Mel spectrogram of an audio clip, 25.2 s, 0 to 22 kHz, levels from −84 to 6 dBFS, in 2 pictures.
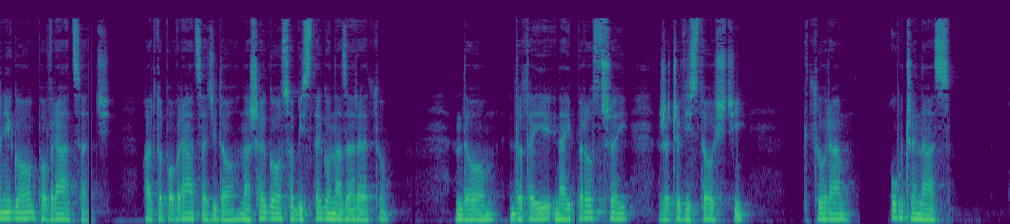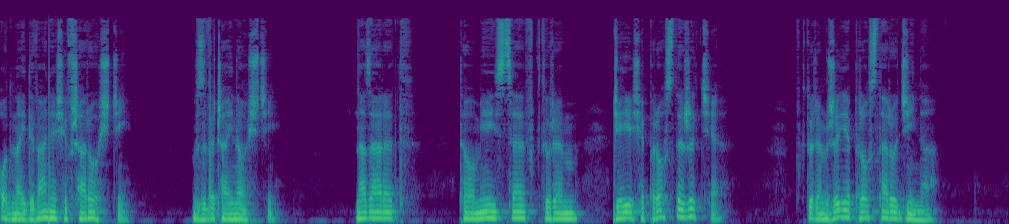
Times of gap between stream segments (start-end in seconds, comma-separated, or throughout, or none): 1.11-1.15, 3.15, 5.16-5.19, 7.19-7.22, 9.22, 11.22, 13.24, 15.25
